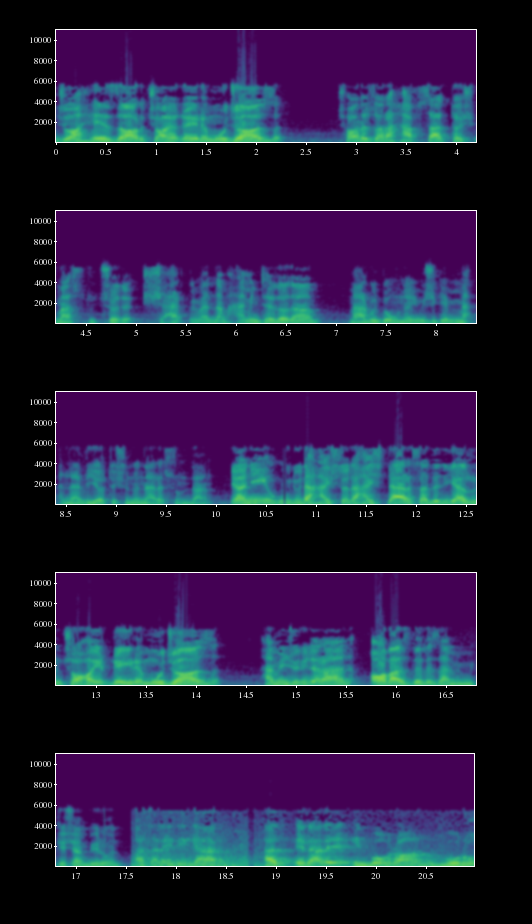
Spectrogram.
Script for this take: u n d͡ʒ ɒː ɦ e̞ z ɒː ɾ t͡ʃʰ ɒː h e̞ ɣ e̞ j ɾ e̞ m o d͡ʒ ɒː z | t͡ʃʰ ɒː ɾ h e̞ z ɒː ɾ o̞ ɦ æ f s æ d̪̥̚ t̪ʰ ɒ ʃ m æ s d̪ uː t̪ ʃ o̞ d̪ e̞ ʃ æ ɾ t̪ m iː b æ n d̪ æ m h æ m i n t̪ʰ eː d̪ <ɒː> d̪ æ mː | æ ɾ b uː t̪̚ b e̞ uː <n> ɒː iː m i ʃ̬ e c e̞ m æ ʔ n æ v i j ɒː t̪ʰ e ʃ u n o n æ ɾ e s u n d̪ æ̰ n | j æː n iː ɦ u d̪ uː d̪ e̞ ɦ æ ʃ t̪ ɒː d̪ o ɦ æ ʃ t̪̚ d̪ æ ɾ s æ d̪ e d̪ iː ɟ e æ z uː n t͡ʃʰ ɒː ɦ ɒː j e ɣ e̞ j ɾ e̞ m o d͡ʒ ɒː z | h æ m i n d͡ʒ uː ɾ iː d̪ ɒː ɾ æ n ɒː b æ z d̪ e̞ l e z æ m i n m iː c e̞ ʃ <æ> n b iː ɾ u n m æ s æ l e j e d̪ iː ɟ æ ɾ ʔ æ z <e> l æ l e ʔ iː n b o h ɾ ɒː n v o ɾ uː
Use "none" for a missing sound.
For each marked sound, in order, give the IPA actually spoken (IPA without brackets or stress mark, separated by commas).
ɒː, n, æ, e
